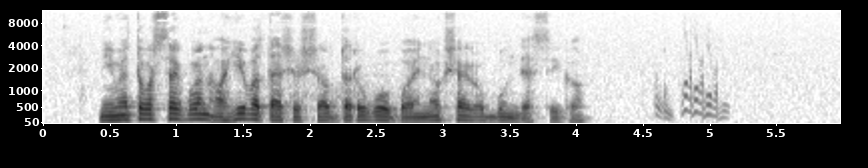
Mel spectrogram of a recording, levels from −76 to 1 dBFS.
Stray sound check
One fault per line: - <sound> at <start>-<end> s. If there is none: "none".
- chirp at 4.6-5.2 s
